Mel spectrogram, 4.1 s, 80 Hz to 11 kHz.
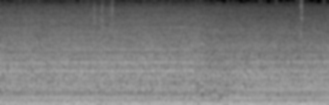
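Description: A 2023 Ford F250 with a 7.3L gas V8 tows up a 6% grade in third gear, its engine droning loud and steady at high revs with constant low rumble.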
